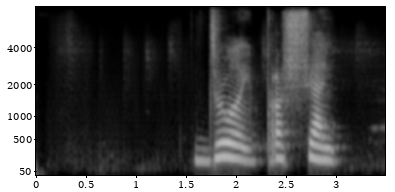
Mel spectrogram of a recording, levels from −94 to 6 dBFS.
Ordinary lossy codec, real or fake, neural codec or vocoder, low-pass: none; fake; codec, 16 kHz, 1 kbps, X-Codec, HuBERT features, trained on general audio; none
